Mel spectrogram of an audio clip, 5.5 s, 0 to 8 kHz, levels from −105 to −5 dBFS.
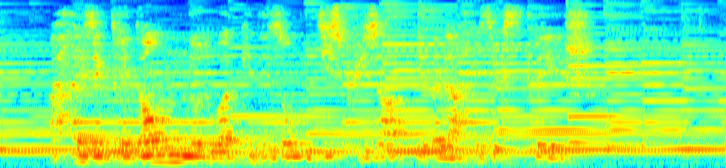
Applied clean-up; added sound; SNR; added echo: none; Harp; 2 dB; reverberation time 0.2 s.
